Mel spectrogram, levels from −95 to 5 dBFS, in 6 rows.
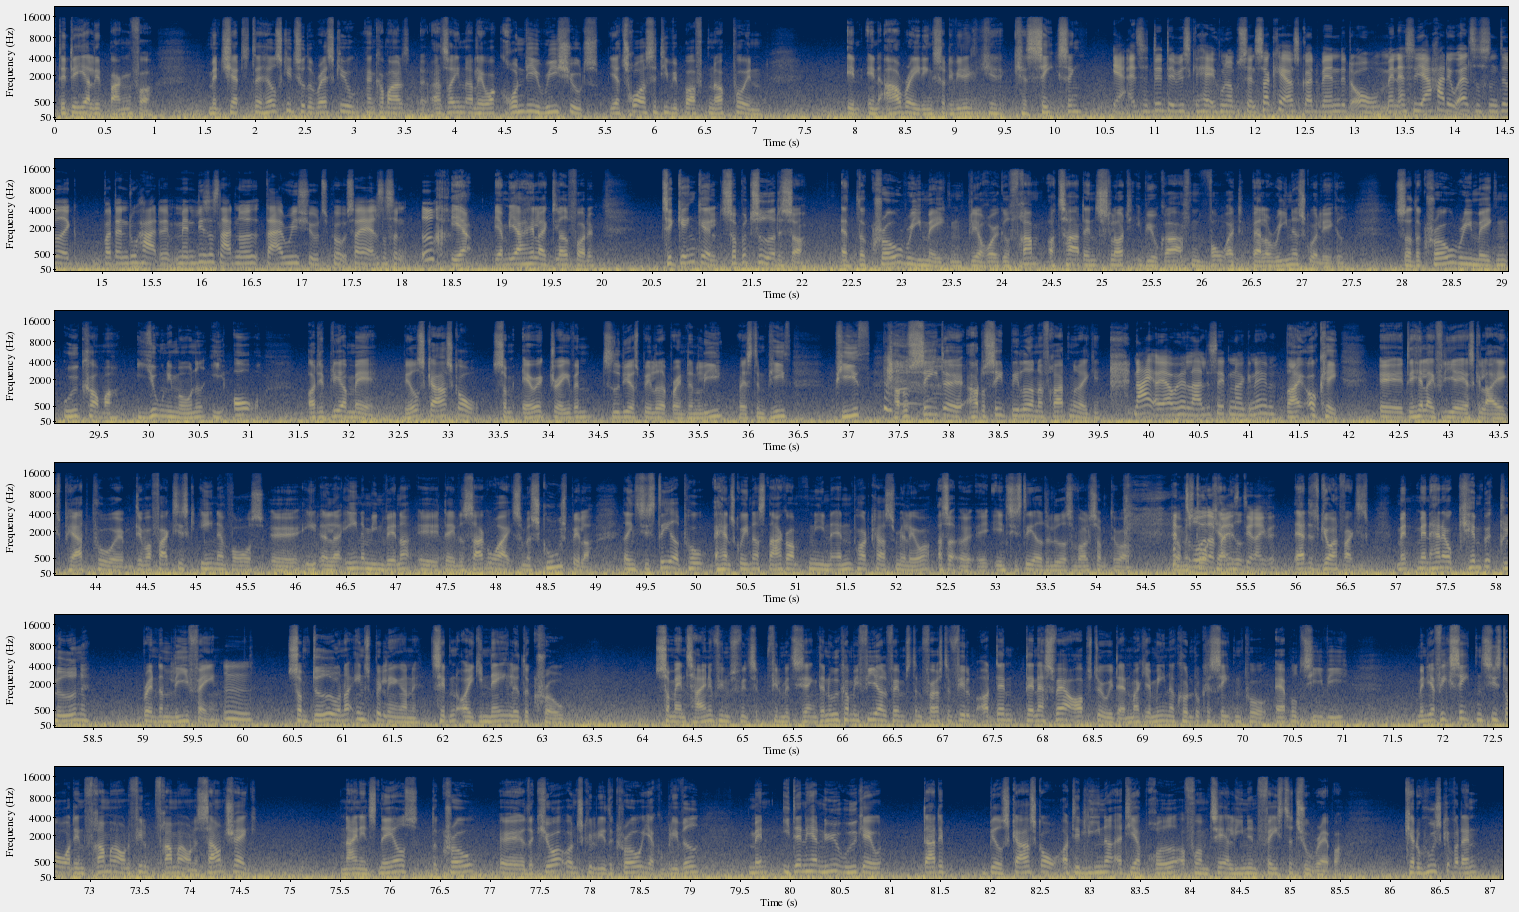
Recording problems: low rumble; noticeable; throughout; 15 dB below the speech

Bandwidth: 15.5 kHz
